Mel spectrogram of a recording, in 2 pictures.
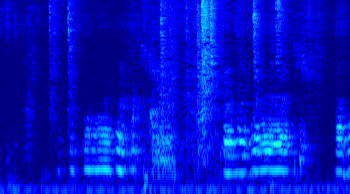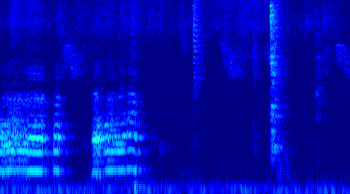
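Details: Bantam hen, described as confused, sitting in her nest on a small backyard farm. She makes low, drawn-out moaning clucks in two or three long phrases, with scattered rustling and knocks around them.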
